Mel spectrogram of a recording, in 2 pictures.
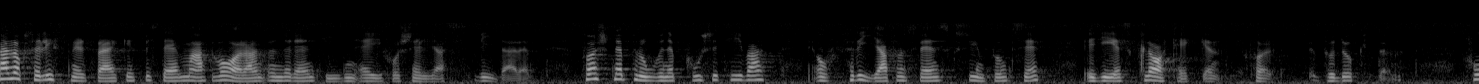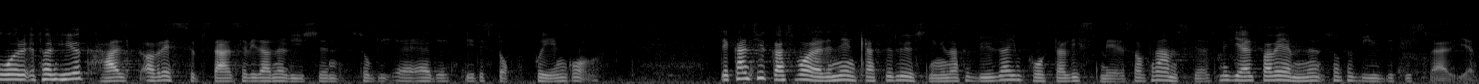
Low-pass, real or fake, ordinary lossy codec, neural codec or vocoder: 7.2 kHz; real; none; none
